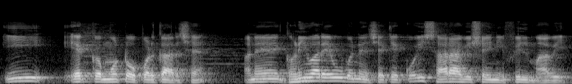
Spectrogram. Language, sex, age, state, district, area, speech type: Gujarati, male, 30-45, Gujarat, Rajkot, urban, spontaneous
